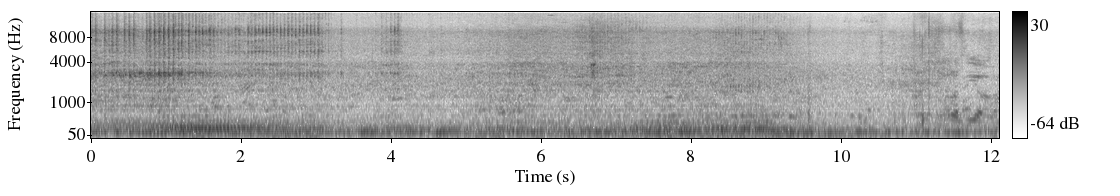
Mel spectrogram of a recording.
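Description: Steady idling engines and traffic-jam rumble fill a busy market street in Manokwari, with people talking nearby over the low motor drone.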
